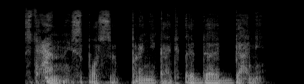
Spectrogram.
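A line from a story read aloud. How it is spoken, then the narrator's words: Whisper. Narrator (Russian): прошептал Ираст Петрович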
